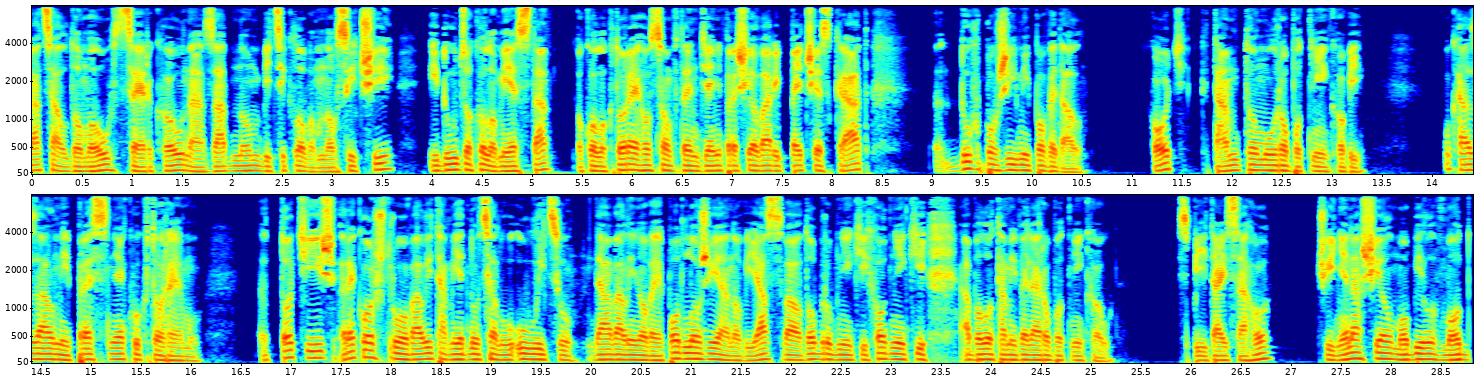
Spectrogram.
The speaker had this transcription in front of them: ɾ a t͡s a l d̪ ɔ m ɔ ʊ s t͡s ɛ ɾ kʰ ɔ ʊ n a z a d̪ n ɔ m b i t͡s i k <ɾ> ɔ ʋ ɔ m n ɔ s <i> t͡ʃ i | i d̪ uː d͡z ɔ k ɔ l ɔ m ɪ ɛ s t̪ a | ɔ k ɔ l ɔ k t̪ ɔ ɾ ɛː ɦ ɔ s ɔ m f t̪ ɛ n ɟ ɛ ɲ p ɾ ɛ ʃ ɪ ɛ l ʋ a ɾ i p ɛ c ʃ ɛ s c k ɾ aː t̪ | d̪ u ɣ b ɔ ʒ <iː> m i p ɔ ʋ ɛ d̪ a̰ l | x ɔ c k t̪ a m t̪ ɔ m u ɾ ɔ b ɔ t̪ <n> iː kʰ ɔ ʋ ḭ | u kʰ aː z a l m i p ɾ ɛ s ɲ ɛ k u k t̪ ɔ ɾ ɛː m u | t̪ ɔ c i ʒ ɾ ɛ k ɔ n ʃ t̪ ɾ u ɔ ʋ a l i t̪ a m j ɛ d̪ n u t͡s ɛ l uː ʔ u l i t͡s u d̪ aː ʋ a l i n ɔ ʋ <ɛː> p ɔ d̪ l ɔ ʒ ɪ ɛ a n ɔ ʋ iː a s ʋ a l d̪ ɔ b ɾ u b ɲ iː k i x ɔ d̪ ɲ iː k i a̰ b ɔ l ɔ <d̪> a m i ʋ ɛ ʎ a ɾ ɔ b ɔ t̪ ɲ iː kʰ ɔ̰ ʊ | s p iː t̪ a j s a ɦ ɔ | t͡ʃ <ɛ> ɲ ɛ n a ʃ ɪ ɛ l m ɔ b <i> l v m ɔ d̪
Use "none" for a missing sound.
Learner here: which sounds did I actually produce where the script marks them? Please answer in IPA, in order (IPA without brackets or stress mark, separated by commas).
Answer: l, i, iː, ɲ, ɛː, t̪, i, i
